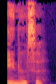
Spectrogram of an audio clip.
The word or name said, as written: Endelser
